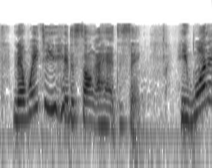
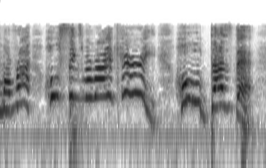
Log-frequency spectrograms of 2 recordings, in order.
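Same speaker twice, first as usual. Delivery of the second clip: incredulous; 11 semitones higher than usual. Real, not acted. Mocking her own song choice.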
